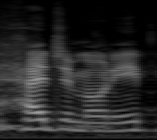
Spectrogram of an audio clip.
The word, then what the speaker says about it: hegemony: So the idea of hegemony, pronounced with a hard or soft G, is the idea of power over one group or other groups.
